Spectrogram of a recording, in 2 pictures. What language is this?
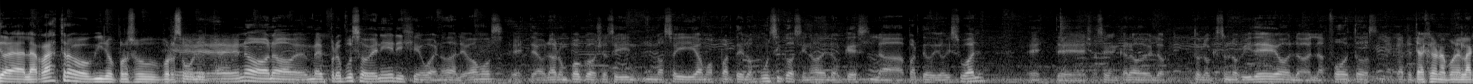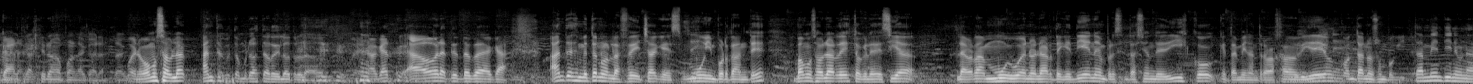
Spanish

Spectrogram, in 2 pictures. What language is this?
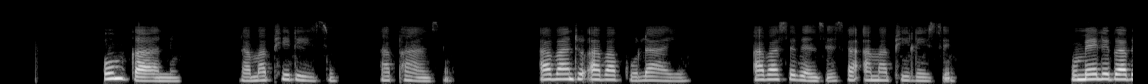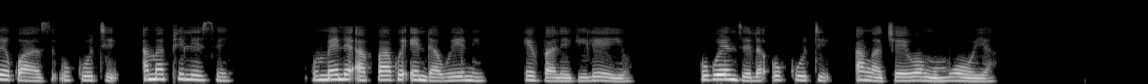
North Ndebele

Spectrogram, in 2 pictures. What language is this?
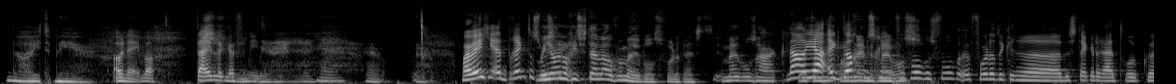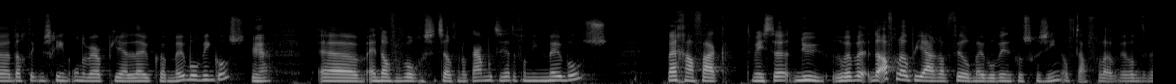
Dutch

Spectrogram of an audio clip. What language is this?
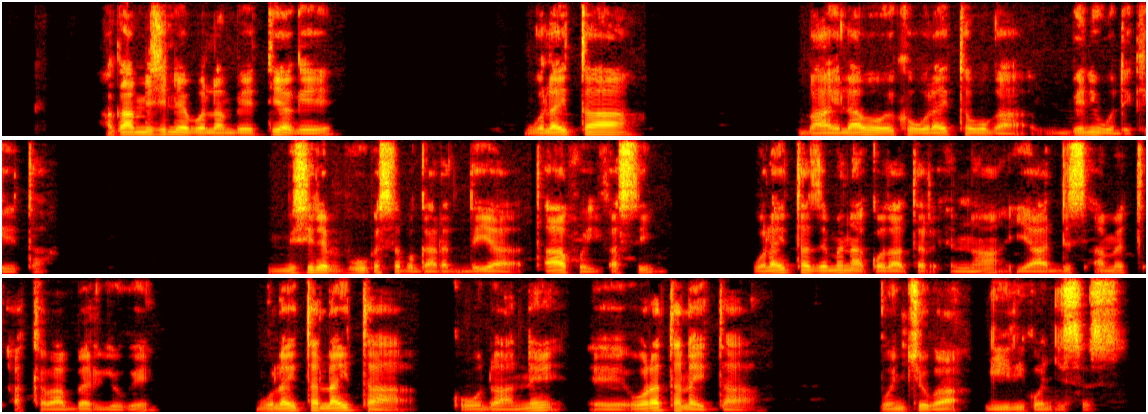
Wolaytta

